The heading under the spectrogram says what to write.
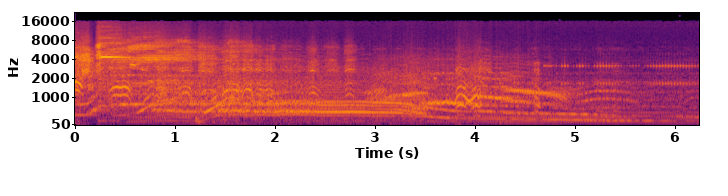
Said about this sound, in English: Also, I don't think that the other boy did this, but she makes like a weird, like, she makes this creepy howling sound. Should we sample it? Yes. Okay, here it is.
